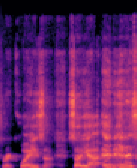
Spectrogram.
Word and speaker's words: Rayquaza: I mean I mean yeah like I said um I would normally say Rayquaza when I when it was introduced and now I had been corrected to it's Rayquaza.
